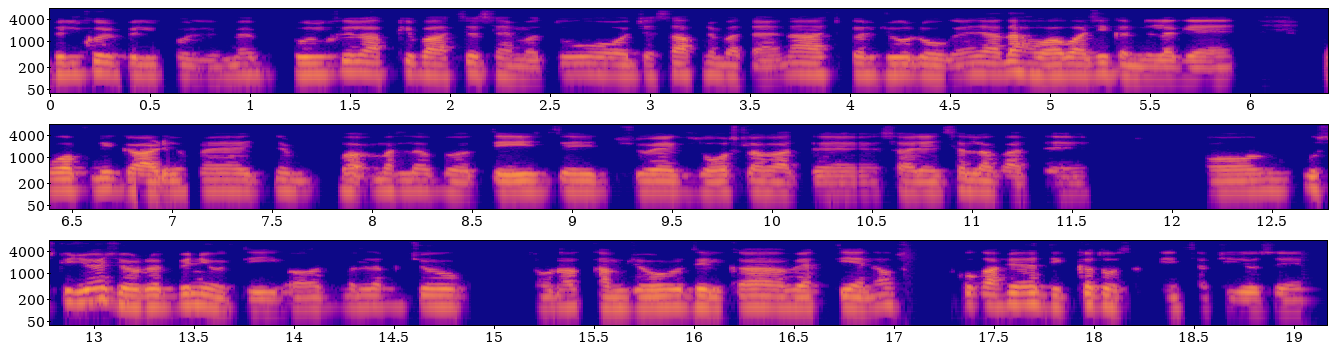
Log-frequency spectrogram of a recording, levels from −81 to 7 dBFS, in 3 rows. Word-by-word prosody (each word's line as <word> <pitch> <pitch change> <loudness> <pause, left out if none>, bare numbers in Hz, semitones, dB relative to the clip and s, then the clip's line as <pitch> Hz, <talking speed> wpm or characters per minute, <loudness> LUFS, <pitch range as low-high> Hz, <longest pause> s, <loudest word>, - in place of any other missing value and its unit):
बिल्कुल, 135 +1 +1
बिल्कुल। 120 -3 -6
मैं 125 - -6
बिल्कुल 130 +3 0
आपकी 135 +1 -1
बात 125 -2 +3
से 140 - 0
सहमत 115 -5 -7
हूँ 130 0 -3
और 120 -1 0
जैसा 125 +1 -2
आपने 130 0 -1
बताया 110 -3 -3
ना 135 +3 -2
आजकल 130 0 -3
जो 125 0 +1
लोग 115 -3 -2
हैं 130 - -6
ज़्यादा 135 +2 +5
हवाबाजी 125 0 +4
करने 115 -4 -3
लगे 105 -1 +2
हैं। 100 +1 -2 0.5
वो 135 - +6
अपनी 135 +1 -3
गाड़ियों 120 0 +6
में 125 0 0
इतने 125 +2 -6 0.3
ब - - +4
मतलब 125 -2 -3
तेज-तेज 120 0 +2
जो 120 - 0
है 120 - +5
एक्सहॉस्ट 115 +1 -2
लगाते 110 -1 0
हैं, 110 0 -5
साइलेंसर 115 +3 -2
लगाते 115 -4 -2
हैं 105 0 -9 0.7
और 125 +2 -1
उसकी 160 +2 -1
जो 185 - +7
है 210 - +5
ज़रूरत 130 -4 +3
भी 145 - +3
नहीं 140 - +2
होती 105 -2 -3
और 115 +1 -2
मतलब 130 +1 -5
जो 130 -1 +1 0.4
थोड़ा 125 +1 0
कमज़ोर 120 +1 +2
दिल 125 -2 +3
का 125 0 +4 0.2
व्यक्ति 120 +1 0
है 120 - +4
ना 135 +5 -3
उसको 140 +1 -8
काफ़ी 150 +1 +5
ज़्यादा 150 0 +3
दिक्कत 135 +3 0
हो 130 - +3
सकती - - -16
है - - -5
इन - - -14
सब - - -15
चीज़ों 105 -1 -1
से। 100 -1 -5
125 Hz, 215 wpm, -23 LUFS, 115-130 Hz, 0.7 s, जो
